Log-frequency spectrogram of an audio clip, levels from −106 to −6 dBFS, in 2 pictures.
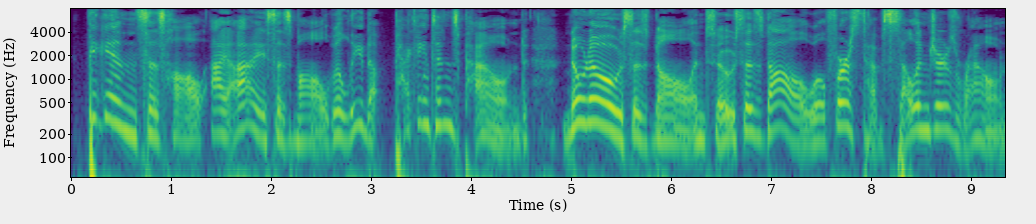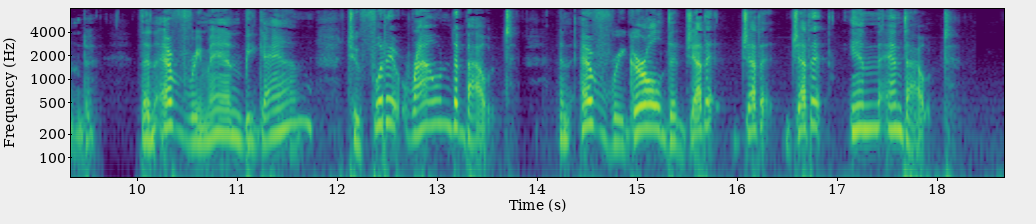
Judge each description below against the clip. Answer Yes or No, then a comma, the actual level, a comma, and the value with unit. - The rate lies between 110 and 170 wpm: Yes, average, 155 wpm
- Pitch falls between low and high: No, high, 215 Hz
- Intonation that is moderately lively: No, wide, 7.2 semitones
